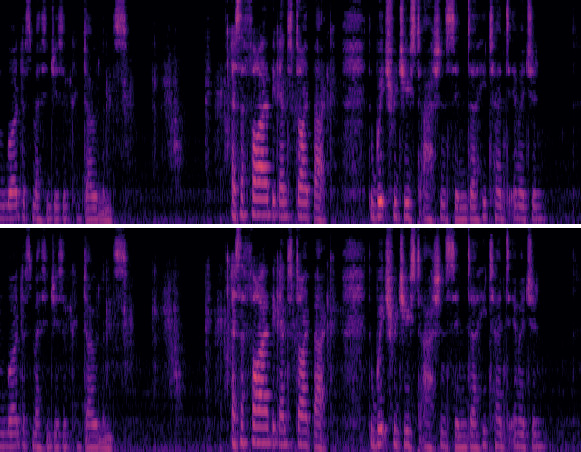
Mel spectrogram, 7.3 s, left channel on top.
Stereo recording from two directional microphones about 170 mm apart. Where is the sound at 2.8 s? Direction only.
15° left (ahead or behind).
